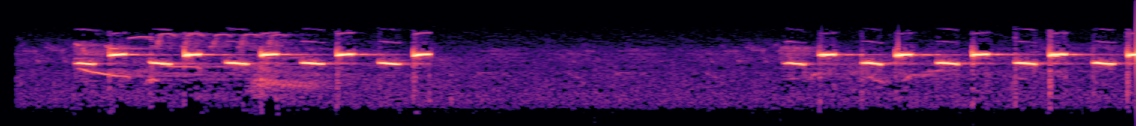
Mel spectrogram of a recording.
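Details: European goldfinch singing in the 'batbata' song style: two bursts of bright, evenly paced alternating high notes, each opening with a short buzzy chatter, separated by a quiet pause; no other sounds.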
